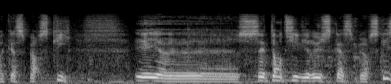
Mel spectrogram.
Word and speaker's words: Kaspersky: s'appelle Casper Sky puce qu'on prononce à l'anglaise Kaspersky et euh cet antivirus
